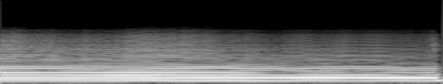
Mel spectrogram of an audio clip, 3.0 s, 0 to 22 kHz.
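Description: Electric guitar through a single-coil front pickup, run into a 1959 SLP amp tone on a GP-5, rings out as one loud distorted chord with chorus-like shimmer, sustaining evenly before cutting off abruptly at the end, no talking.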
